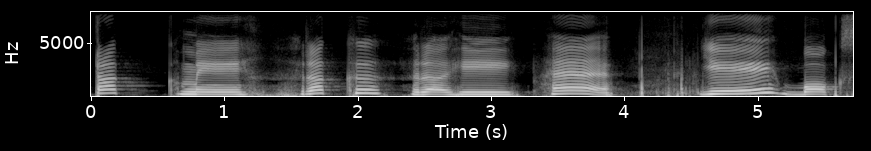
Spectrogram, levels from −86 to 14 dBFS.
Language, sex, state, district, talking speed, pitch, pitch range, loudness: Hindi, male, Punjab, Fazilka, 85 wpm, 250 Hz, 220-320 Hz, -13 LUFS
